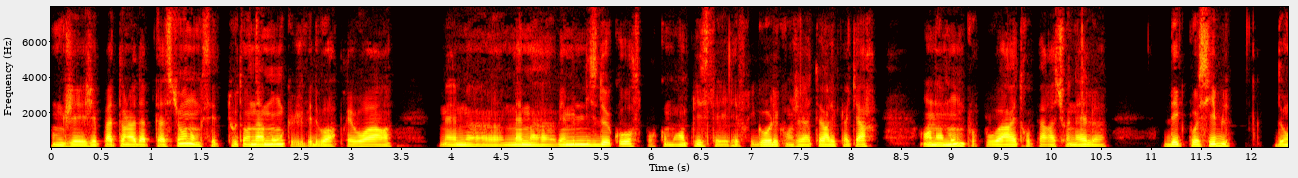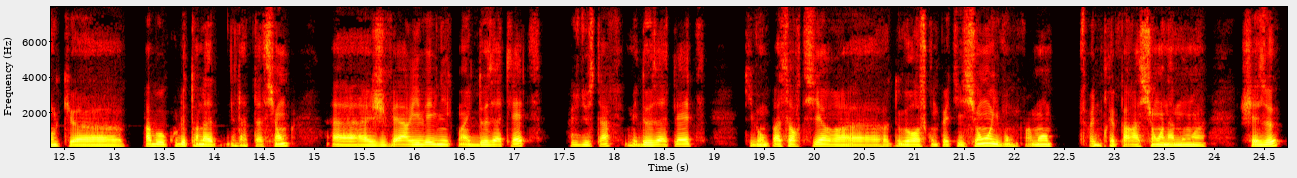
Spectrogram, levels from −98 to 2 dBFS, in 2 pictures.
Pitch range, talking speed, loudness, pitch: 100-115 Hz, 205 wpm, -20 LUFS, 105 Hz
